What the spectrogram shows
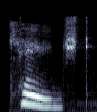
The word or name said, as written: caged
